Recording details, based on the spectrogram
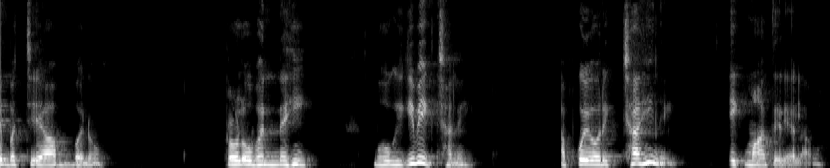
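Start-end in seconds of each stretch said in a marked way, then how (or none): none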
